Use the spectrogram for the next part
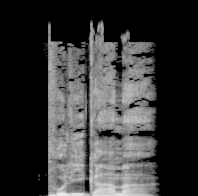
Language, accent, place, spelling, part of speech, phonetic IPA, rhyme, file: German, Germany, Berlin, polygamer, adjective, [poliˈɡaːmɐ], -aːmɐ, De-polygamer.ogg
- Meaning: inflection of polygam: 1. strong/mixed nominative masculine singular 2. strong genitive/dative feminine singular 3. strong genitive plural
